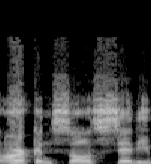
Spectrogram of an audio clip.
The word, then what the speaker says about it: Arkansas City: It's spelled like Arkansas City, but it's Arkansas City, Kansas.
